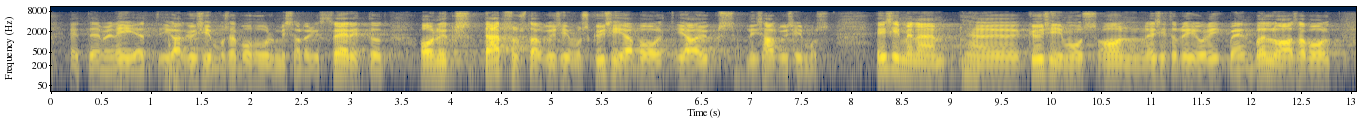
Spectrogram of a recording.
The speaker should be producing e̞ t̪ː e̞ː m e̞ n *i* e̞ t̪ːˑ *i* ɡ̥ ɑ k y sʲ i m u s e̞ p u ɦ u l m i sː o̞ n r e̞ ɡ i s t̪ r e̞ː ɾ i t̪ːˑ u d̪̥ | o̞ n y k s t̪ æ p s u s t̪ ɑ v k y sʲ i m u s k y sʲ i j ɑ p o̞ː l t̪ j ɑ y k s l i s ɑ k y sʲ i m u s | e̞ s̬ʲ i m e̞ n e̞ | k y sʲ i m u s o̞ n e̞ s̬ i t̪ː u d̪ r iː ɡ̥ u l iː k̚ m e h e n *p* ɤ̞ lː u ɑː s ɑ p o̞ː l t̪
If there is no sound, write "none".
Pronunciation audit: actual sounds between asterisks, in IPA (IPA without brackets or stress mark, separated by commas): iː, i, p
